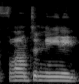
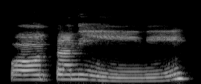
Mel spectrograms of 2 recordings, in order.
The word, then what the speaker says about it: Fontanini: And I love, of course, the Fontanini detail is always so amazing.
